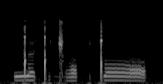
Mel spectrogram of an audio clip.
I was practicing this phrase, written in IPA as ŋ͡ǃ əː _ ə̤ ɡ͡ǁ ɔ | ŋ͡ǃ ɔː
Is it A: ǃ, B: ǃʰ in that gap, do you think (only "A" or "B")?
A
